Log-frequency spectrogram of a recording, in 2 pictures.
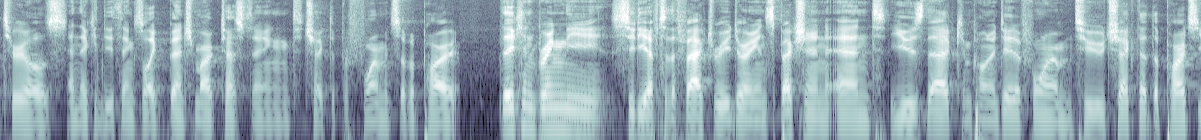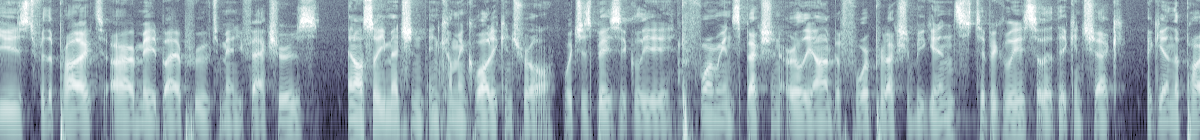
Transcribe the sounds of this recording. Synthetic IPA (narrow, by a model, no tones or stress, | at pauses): tʰɪɹil̩ˠzɨ̃nðeɪkʰn̩dɨθɪ̃ŋzlaɪk̚b̥ɛ̃nt͡ʃmɑɹk̚tʰɛstɪ̃ŋtʰə̥t͡ʃʰɛk̚ðəpʰə˞fɔɹmɨ̃nsʌvəpʰɑɹt̚ | ðeɪkʰɨ̃nbɹɪ̃ŋðɨsiɾiɛftʰɨðəfæk̚tə˞idʊɹɪ̃ŋɨ̃nspɛkʃɨ̃nɨ̃njʉzðɨt̚kʰm̩pʰõʊñɨ̃nd̥eɪɾɨfɔɹmtʰɨt͡ʃʰɛk̚ðɨt̪̚ðəpʰɑɹtsjʉzd̥fə˞ðɨpʰɹ̥ɑɾɨk̚tə̰˞meɪd̚baɪɨpʰɹ̥ʉvdmæ̃njɨfæk̚t͡ʃə˞z̥ | ɨ̃ñɔlˠsoʊjɨmɛ̃nʃn̩ʔɪ̰̃nkʰʌ̃mɪ̃ŋkʰw̥ɑlˠəɾikʰn̩tʰɹ̥o̰ʊlˠwɨt͡ʃɨzbeɪsɨklipʰə̥˞fɔɹmɪ̃ŋɨ̃nspɛkʃɨ̃nɜ̰˞lˠiə̃nbɨfɔɹpʰɹ̥ɨdʌkʃn̩bɨɡɪ̃nz̥tʰɪpɨklisoʊðɨt̪̚ðeɪkʰɨ̃n̩t͡ʃʰɛk | ɨɡɛ̃nðəpʰɑ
